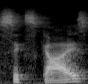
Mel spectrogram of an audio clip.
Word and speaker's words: Six6uys: The second 6 in the name is supposed to look like a G, I think. So I think it’s pronounced Six Guys.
